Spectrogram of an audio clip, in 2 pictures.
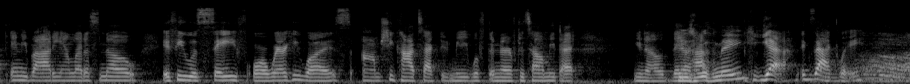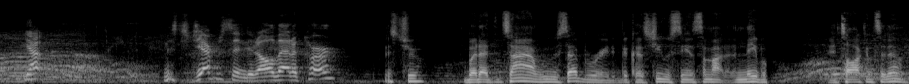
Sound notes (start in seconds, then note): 8.7 spectators exclaiming; 16.9 spectators murmur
